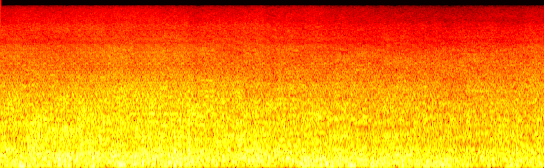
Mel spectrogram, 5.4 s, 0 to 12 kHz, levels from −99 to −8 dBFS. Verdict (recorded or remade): remade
